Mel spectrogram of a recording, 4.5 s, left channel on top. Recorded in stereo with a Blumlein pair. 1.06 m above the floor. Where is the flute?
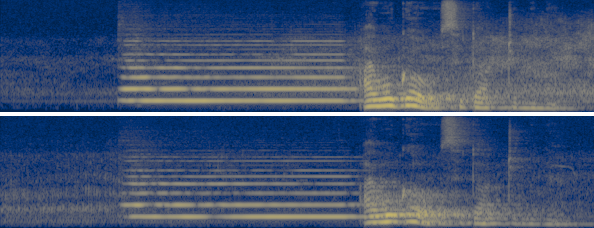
60° left, 0.8 m.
